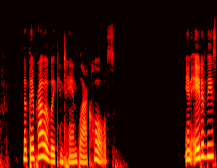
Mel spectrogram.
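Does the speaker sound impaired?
No.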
